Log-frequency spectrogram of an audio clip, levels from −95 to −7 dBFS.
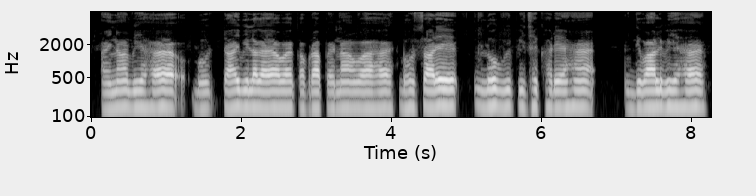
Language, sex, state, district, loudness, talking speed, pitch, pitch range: Hindi, male, Bihar, Purnia, -24 LUFS, 165 wpm, 145 Hz, 140-145 Hz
